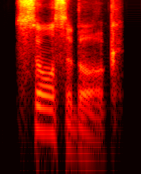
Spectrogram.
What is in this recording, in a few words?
"sourcebook", British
